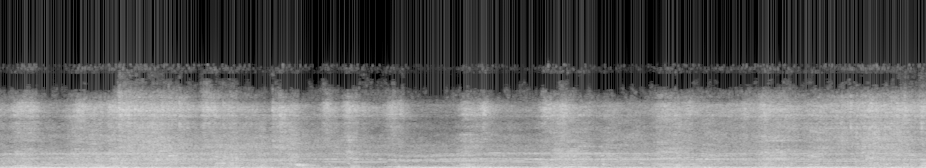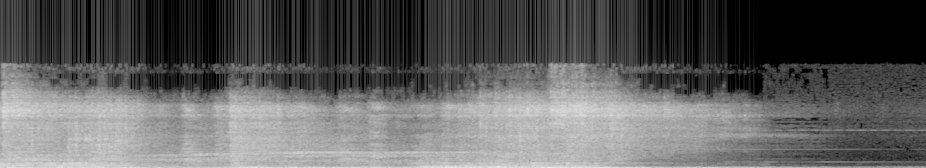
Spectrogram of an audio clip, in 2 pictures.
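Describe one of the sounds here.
A strong sandstorm wind roars and howls.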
